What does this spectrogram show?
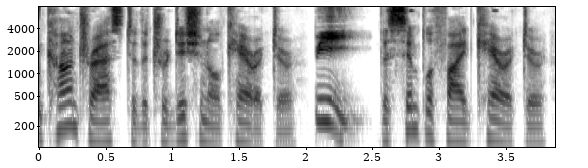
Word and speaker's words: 毕: its phonetic similarity to B, and its minimum strokes. However, B, is the third tone, while B, is the fourth tone, so they are not entirely the same in pronunciation.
